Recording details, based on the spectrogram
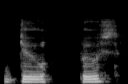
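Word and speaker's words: Dubois: get your name straight I know family with that the same exact spelling in American they do pronounce it dubis but you said you pronounce it duus as the original du Boose as the original French French yep very well du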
